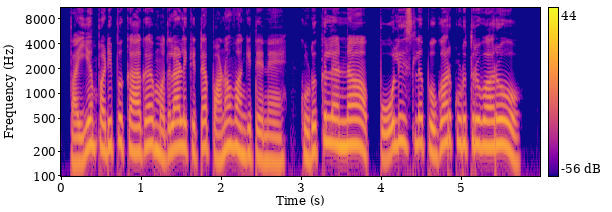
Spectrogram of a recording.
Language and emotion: Tamil, fearful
